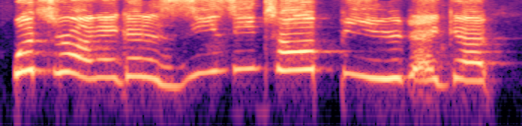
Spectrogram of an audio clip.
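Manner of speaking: high, fast whiny complaint; whiny kid voice. Retold or imitated. Kid whining to his dad, high and fast. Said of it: "And he's like".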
